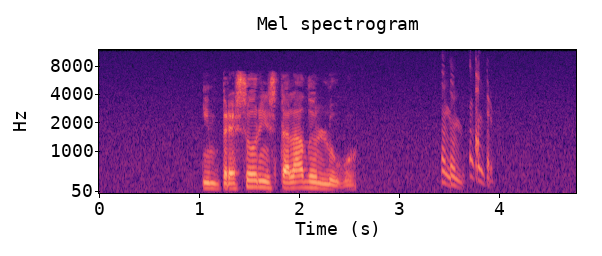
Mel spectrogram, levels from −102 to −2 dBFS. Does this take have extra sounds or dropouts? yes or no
yes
